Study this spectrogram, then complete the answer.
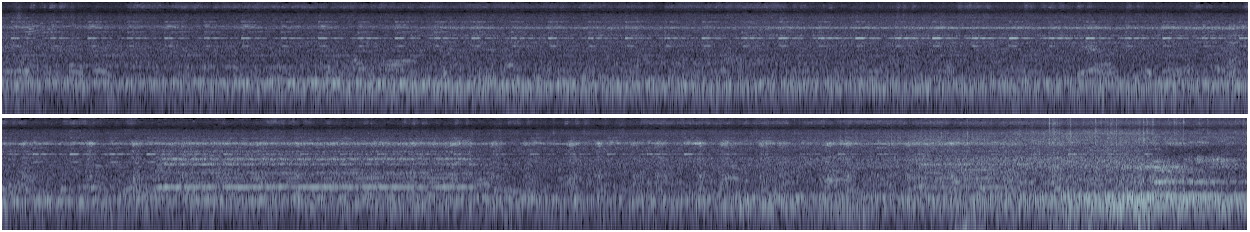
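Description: A model steam locomotive hums and rumbles steadily along its track.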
